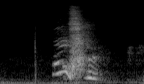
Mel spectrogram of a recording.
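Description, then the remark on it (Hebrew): A single sharp, fairly loud sneeze bursts out, with a quick intake of breath just before it and a brief noisy release that fades away. “לבריאות.”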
